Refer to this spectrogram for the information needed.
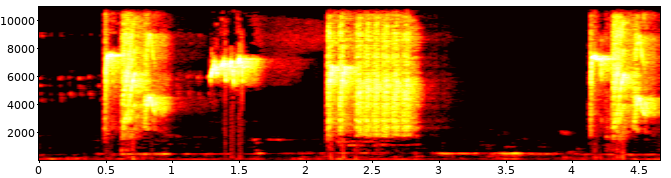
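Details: Cucak cungkok bulbul, lure song for conditioning fighting birds: short bursts of whistled high notes mixed with rapid buzzy chatter, three phrases in under five seconds.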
